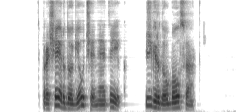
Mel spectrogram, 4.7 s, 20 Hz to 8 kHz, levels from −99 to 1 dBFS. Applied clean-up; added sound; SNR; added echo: neural mask model DeepFilterNet 3.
